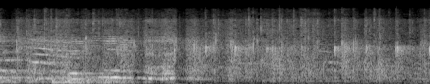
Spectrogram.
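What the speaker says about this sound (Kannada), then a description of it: "ನಿಂತ್ಕೊಳಪ್ಪ, ಹೊಡಿಲಿ ಚಪ್ಪಾಳೆ" Seminar audience at a school applauding, a dense wash of clapping that fades after the first couple of seconds into a thinner patter, with a voice talking over it.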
